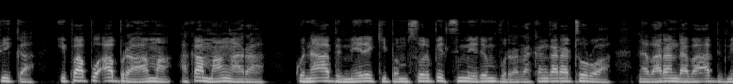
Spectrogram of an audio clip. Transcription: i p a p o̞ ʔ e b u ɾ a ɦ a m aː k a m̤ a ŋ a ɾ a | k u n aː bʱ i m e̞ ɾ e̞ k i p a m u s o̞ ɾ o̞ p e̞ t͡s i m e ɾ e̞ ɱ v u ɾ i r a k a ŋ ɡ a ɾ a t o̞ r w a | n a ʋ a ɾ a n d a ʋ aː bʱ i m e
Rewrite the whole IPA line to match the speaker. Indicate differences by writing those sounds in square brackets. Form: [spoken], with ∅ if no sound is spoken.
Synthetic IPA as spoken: i p a p o̞ ʔ [a] b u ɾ a ɦ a m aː k a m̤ a ŋ a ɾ a | k u n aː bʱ i m e̞ ɾ e̞ k i p a m u s o̞ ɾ o̞ p e̞ t͡s i m e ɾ e̞ ɱ v u ɾ [a] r a k a ŋ ɡ a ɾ a t o̞ r w a | n a ʋ a ɾ a n d a ʋ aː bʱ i m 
